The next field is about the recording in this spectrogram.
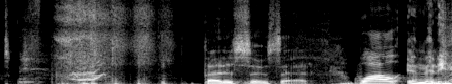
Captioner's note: laughing; laughs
